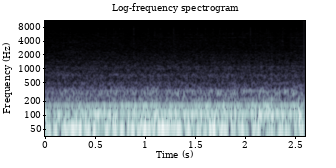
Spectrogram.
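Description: Loud, continuous low rumble and whir from inside a moving converted Passat, a drivetrain noise from the driveshaft or gearbox, a steady drone with a faint mechanical hum underneath.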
